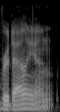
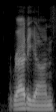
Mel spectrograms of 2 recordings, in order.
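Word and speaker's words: Raidillon: Because you'll notice, like at Spa, at the top of Radallion, it's not how you pronounce it at all. At the top of Radion, that's how you pronounce it.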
